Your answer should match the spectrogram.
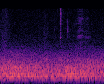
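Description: Steady outdoor background noise, the hum of distant city traffic, with a few faint clicks about a second in.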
